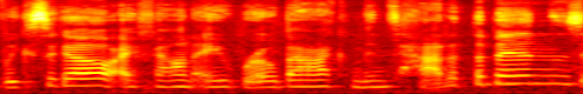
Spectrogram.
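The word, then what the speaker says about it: Rhoback: G4 um and that that is roback r h o back like the dog this brand has a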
